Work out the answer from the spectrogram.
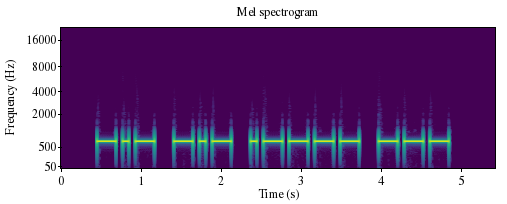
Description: Morse code, heard as a keyed tone, about 15 wpm, 700 Hz. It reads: KK1O
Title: USA Call Signs - 4 Characters - Repeated 3x - 15wpm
